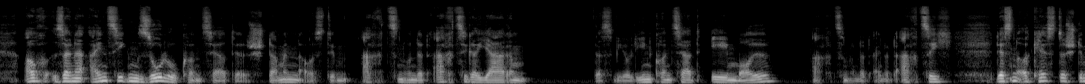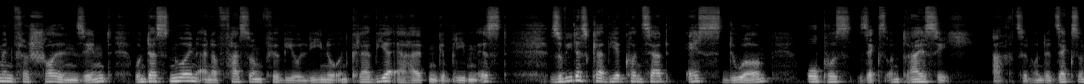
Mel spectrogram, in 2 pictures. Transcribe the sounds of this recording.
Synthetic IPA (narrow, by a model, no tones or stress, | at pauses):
ʔaʊxz̥aɪnɐʔaɪnt͡sɪɡŋ̩zoːlokʰɔnt͡sɛɐtʰə̰ʃtaməna̰ʊsd̥eːmʔa̰χt͡senhʊndɐtʔa̰χt͡sɪɡɐjaːʁən | d̥asv̥ḭoliːnkʰɔnt͡sɛɐtʔeːmɔl | ʔa̰χt͡senhʊndɐtʔa̰ɪnʊntʔa̰χt͡sɪçd̥ɛsn̩ɔɐkʰɛstɐʃtɪmənfɛɐʃɔlənzɪntʔʊnt̚d̥asnuːɐɪnʔa̰ɪnɐfasʊŋfyːɐvioliːnəʔʊ̰nt̚kʰl̥aviːɐʔɛɐɦaltn̩ɡəbliːbm̩ɪstz̥oviːdaskl̥aviːɐkʰɔnt͡sɛɐtʔɛsduːɐʔoːpʰʊsz̥ɛksʊnt̚d̥ʁaɪsɪç | ʔa̰χt͡seːnɦʊndɐtz̥ɛksʊ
